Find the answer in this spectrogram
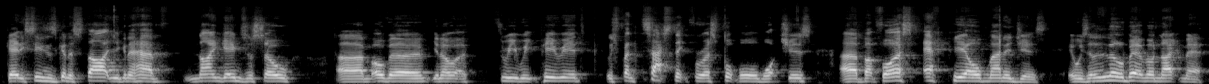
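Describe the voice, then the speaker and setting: A man's voice: a little high, steady tone, moderate pace. A man from the UK, hosting a casual online football chat show in a chatty, upbeat way with many fillers. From United Kingdom. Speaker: host and football pundit.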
